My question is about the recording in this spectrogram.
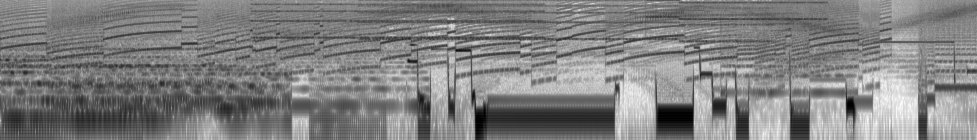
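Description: Experimental synthesizer music: repeated rising pitch sweeps, about one a second, over a pulsing low drone. From about halfway, low bass tones start and stop abruptly, the loudest a short one about thirteen seconds in.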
